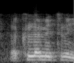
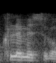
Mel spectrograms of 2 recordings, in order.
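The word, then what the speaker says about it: Clemens: 클레멘트는 영어식이고 클레멘스가 원어에 가깝습니다.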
